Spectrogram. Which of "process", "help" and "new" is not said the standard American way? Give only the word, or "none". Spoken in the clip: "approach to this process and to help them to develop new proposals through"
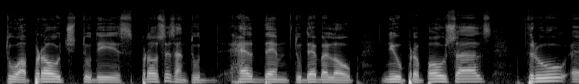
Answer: none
